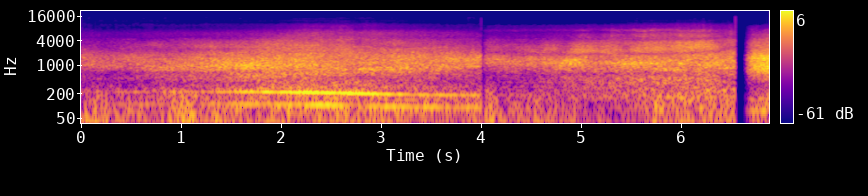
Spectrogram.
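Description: Train in motion: a steady rushing and rumbling run-by noise with a low hum that fades out about four seconds in. The sound drops out abruptly for a moment near the end.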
